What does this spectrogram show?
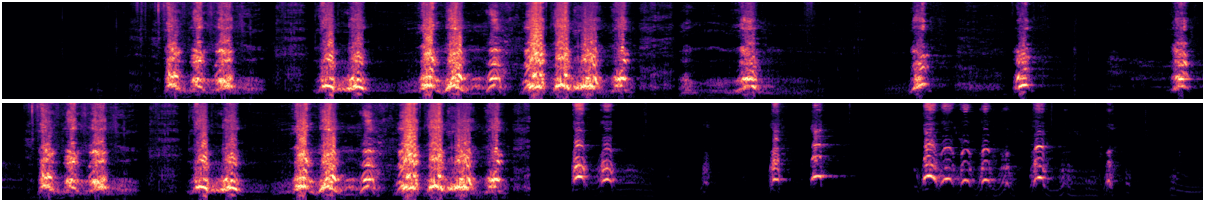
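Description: A Doberman barking loudly in volleys of several barks each. After a short gap about seventeen seconds in, a Boston Terrier takes over with shorter, higher and more scattered barks.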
